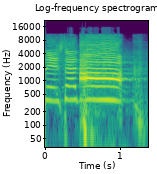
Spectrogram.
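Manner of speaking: very high, long, full-volume comic scream; hammed-up screaming. Husband at the peak of a silly quarrel, hammed-up screaming. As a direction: blast it out in a stretched shriek. Climax of acted argument.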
